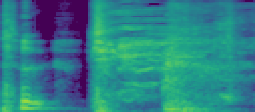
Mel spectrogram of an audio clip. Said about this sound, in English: Is you coughing over there? Is you coughing over there?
